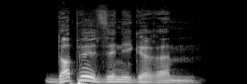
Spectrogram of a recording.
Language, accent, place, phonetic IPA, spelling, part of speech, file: German, Germany, Berlin, [ˈdɔpl̩ˌzɪnɪɡəʁəm], doppelsinnigerem, adjective, De-doppelsinnigerem.ogg
- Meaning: strong dative masculine/neuter singular comparative degree of doppelsinnig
